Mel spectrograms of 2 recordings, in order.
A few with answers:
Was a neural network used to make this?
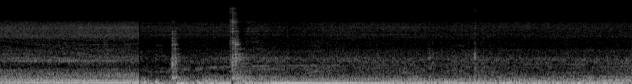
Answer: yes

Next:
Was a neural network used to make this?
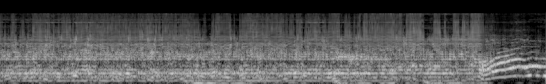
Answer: yes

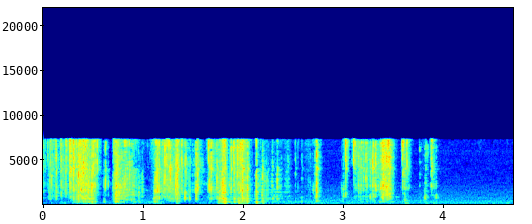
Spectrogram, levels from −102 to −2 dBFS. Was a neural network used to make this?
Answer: no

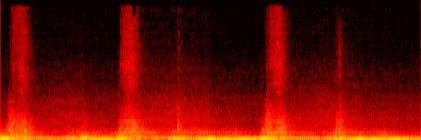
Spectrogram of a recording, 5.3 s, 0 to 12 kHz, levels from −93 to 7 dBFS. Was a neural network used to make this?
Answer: yes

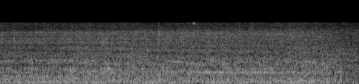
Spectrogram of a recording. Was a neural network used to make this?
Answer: no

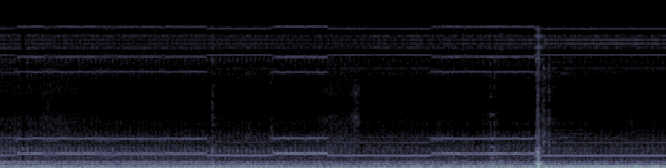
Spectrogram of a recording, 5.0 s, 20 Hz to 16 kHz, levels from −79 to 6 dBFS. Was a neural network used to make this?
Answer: no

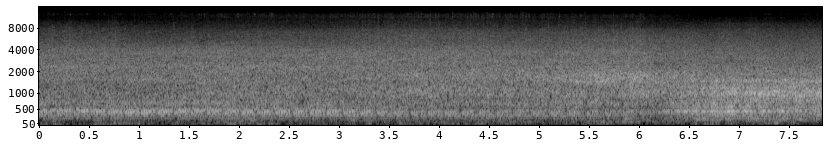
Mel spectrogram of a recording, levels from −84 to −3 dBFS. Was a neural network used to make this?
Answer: yes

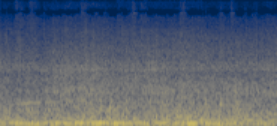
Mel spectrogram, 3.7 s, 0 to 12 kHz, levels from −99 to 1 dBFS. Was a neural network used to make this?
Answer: yes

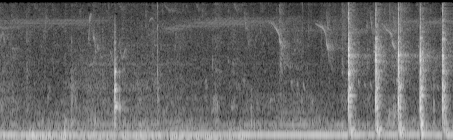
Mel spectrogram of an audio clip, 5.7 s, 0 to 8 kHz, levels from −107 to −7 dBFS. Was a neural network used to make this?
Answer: no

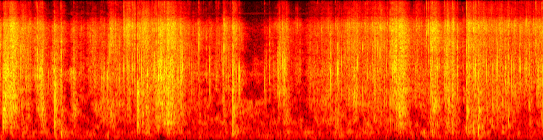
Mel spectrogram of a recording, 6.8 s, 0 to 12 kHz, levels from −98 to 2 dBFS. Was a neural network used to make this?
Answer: yes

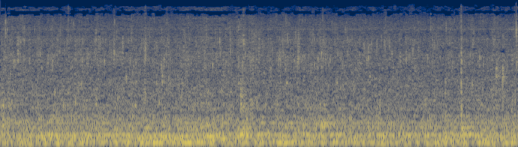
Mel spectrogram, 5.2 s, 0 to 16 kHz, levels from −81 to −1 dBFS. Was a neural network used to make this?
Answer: yes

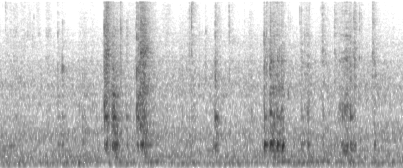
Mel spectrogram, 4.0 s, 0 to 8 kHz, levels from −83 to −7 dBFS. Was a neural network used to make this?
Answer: yes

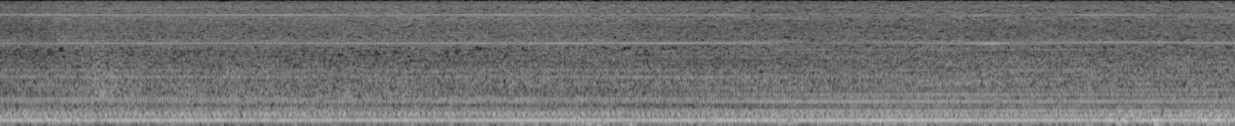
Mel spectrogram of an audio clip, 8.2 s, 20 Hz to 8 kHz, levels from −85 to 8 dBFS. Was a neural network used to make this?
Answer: no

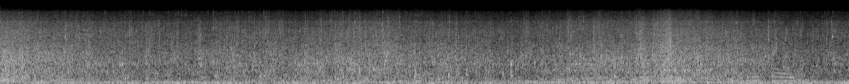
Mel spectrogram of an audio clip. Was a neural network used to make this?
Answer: no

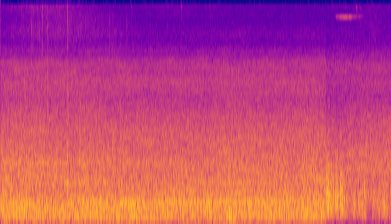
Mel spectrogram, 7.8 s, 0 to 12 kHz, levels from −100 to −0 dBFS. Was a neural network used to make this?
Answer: no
